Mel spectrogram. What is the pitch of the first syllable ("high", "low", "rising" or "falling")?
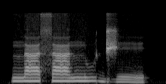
high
